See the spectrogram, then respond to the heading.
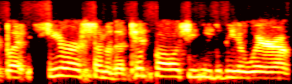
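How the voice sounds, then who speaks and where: A man talks at a fairly quick pace with a high pitch. Noticeable background noise runs under his speech. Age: 60s. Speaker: education speaker and panelist. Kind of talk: podcast interview.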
